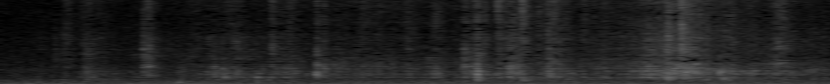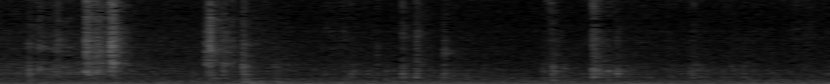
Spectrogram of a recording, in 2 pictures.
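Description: Faint scattered light clicks and taps, with a brief rustle about three and a half seconds in, over a low steady hum: quiet handling of small kitchen items such as a muffin pan and paper cupcake liners.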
